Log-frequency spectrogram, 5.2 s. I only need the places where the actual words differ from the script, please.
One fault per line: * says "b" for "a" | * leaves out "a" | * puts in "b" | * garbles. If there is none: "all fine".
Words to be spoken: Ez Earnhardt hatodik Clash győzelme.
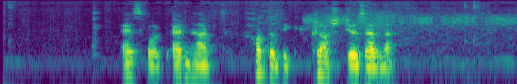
* puts in "volt"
